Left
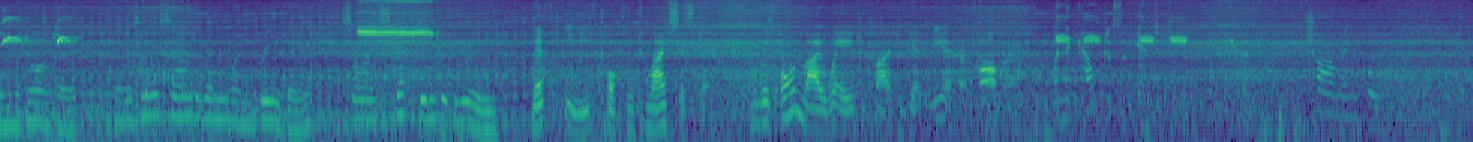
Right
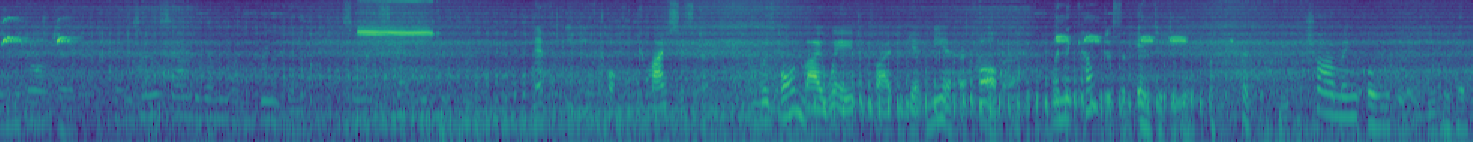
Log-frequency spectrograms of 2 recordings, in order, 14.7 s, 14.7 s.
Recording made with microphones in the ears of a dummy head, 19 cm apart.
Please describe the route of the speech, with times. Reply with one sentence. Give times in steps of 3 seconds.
In this clip you hear the speech on the left from 0 s, in the centre from 6 s and on the right from 9 s.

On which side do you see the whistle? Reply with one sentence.
In this clip you hear the whistle on the left.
